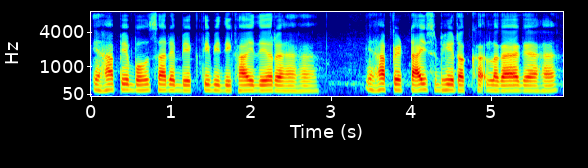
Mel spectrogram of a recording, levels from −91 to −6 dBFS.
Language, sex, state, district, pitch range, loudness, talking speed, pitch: Hindi, male, Jharkhand, Palamu, 135-150 Hz, -20 LUFS, 185 wpm, 140 Hz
